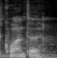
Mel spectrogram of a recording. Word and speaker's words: Quanta: Quanti. Quanta? Oh, is it Quanta or Quanti? How the fuck do they pronounce it? Because Japan's weird sometimes. It's Quanta. It's Quanta.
